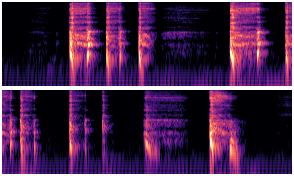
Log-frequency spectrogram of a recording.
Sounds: Cough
